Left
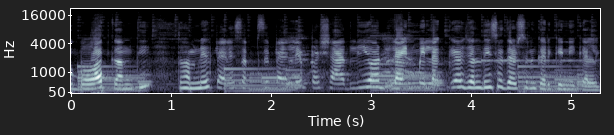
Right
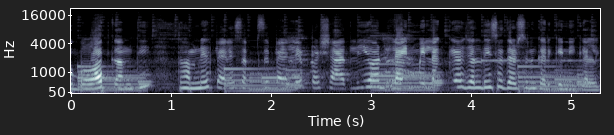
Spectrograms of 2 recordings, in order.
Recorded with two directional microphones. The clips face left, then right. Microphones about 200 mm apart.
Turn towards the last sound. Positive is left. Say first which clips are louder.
# left 3 dB
turn(degrees=55)  # may be behind; listen again after turning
